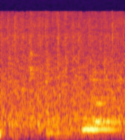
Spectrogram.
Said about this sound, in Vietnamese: Thật ra trời không mưa to lắm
